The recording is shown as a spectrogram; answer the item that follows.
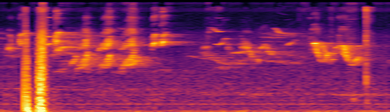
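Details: Mixed wild birds chirping in Greenville, South Carolina, phone recording: two sharp loud clicks at the start, then bright high twittering phrases and scattered chirps, with a faint low hum beneath.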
